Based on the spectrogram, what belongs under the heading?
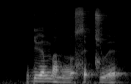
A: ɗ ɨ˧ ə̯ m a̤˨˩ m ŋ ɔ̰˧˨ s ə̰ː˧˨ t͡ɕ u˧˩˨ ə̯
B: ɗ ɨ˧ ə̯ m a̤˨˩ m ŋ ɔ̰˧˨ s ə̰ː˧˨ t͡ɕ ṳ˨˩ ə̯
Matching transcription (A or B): A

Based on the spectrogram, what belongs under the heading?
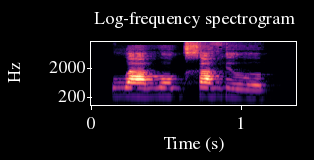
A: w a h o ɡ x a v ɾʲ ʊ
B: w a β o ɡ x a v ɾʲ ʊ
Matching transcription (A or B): B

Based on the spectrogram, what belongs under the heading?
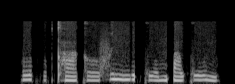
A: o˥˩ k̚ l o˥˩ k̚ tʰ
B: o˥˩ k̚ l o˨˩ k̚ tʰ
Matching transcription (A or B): B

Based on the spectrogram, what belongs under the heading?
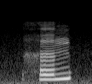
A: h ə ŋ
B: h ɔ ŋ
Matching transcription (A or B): A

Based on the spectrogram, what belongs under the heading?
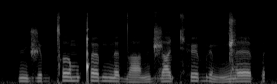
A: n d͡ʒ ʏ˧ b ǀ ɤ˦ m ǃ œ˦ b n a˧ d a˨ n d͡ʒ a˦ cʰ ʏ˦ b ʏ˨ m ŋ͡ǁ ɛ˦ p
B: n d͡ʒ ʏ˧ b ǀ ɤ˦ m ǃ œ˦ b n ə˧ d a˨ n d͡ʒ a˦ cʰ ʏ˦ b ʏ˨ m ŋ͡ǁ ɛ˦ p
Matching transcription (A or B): B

